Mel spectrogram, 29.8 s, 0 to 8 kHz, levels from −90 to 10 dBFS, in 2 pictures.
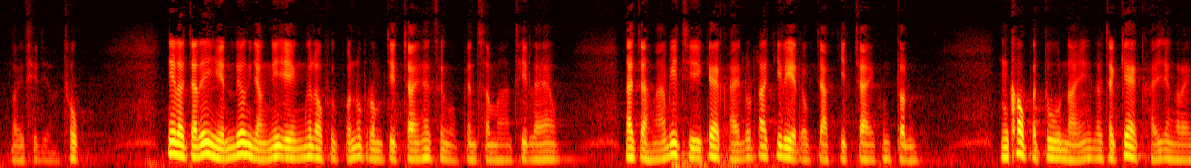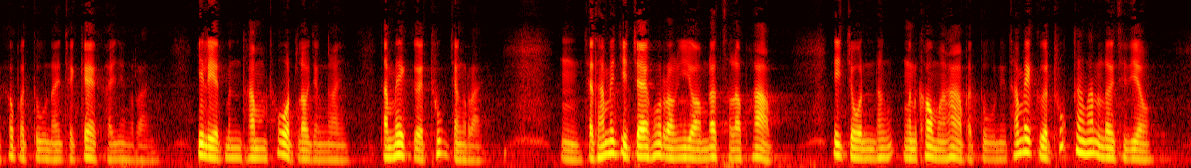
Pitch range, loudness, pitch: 105-135 Hz, -22 LUFS, 115 Hz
